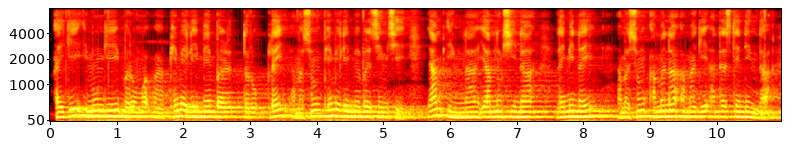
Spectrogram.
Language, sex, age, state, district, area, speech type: Manipuri, male, 60+, Manipur, Kakching, rural, spontaneous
